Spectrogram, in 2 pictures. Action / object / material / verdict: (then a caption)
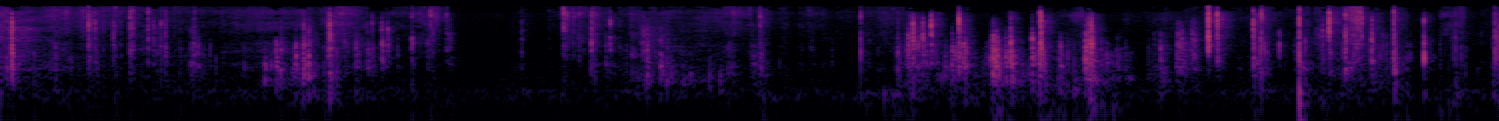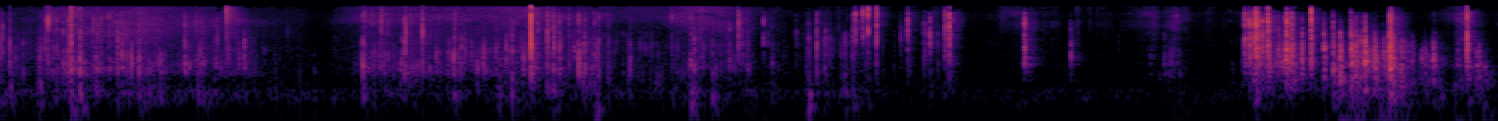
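scrape / paper magazine pages / paper / none. Long nails scratch across the pages of a water-damaged paper magazine, then a crinkly page is turned. Dry, bright crinkling and scratching sounds come in bursts with short pauses, and a louder rustle rises near the end.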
